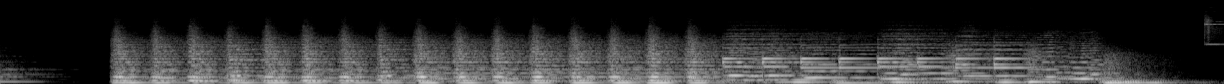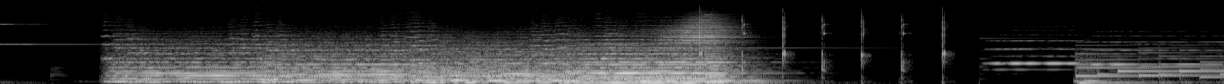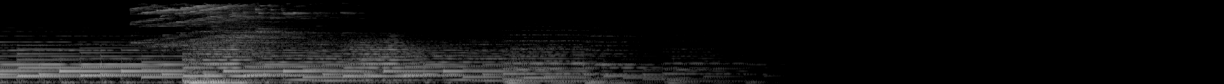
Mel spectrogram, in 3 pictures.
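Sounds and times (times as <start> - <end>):
instrumental song: 1.1 - 11.5, 13.3 - 32.0.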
